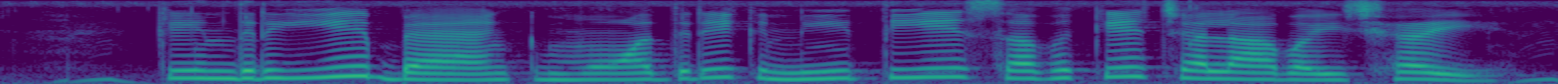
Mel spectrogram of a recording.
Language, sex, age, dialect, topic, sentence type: Magahi, female, 18-24, Western, banking, statement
